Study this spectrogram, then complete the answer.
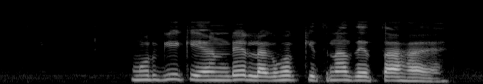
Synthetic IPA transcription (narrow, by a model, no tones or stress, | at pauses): mʊɾɡikeə̃ɳɖeləɡbʱəɡ̚kɪt̪nad̪eːt̪aɦɛː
